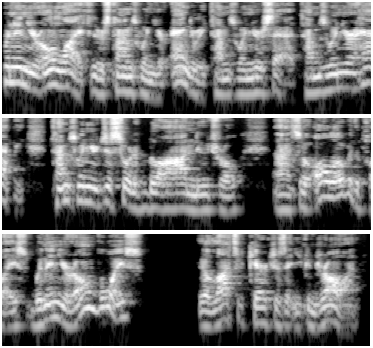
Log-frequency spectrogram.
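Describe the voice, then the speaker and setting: This man, a voice actor, gives an informal instructional presentation, animated and using his voice to demonstrate points. He speaks at a medium pitch and a little fast.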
